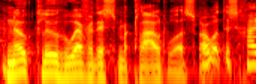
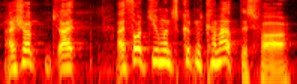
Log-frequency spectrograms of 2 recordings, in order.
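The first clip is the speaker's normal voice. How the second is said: high, louder puzzled warrior; Aeryn voice; 10 semitones higher, 4 dB louder than usual. Acted. Aeryn doubting humans could reach here, high and puzzled. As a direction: pitch it up, baffled and a bit loud. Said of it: "We're just gonna do some voices".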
